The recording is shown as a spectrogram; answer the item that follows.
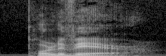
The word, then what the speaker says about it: Poilievre: Pierre Polivier. I'm going to need to work on my French name pronunciations. Pierre Poilievre is a man who has announced that he will be running for prime minister against Justin Trudeau.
